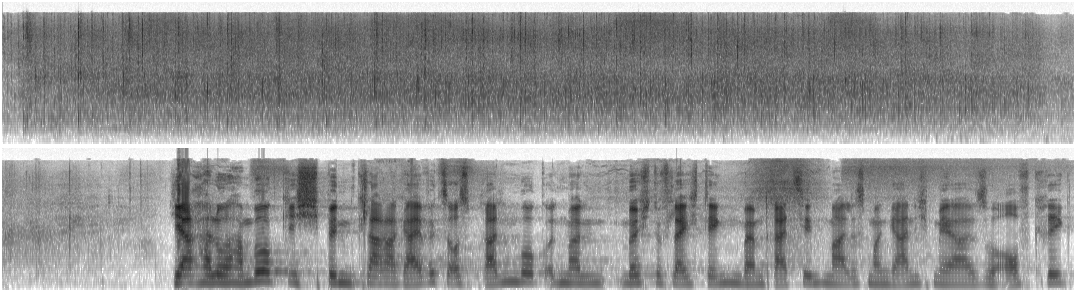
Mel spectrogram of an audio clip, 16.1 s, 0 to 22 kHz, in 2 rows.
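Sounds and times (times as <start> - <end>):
large audience applauding: 0.0 - 9.0.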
